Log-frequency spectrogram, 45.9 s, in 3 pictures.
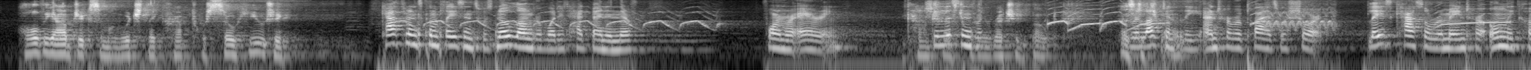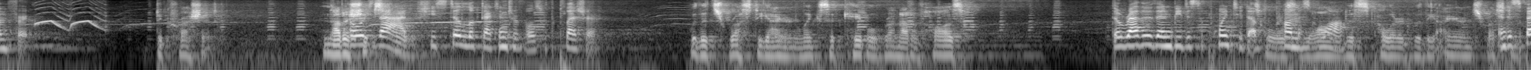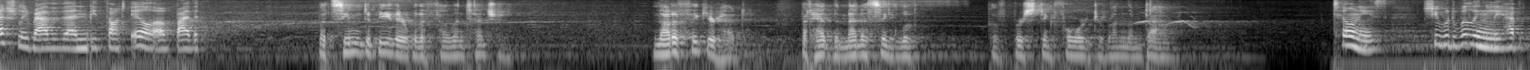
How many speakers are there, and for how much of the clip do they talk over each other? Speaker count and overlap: two, about 8%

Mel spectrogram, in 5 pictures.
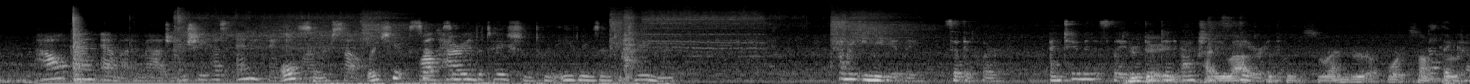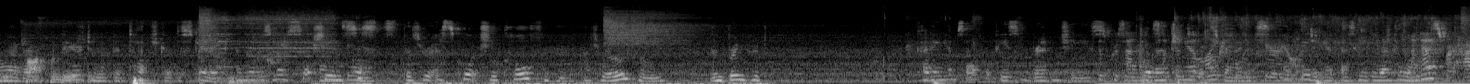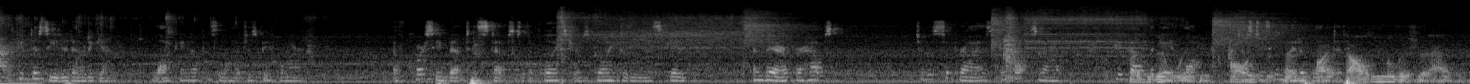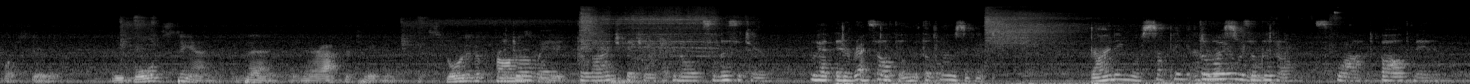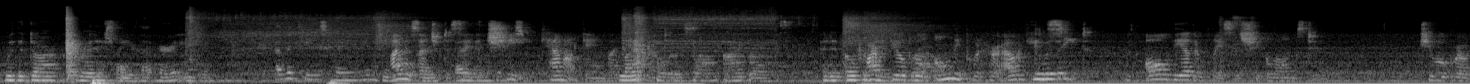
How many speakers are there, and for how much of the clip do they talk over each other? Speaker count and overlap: five, about 28%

